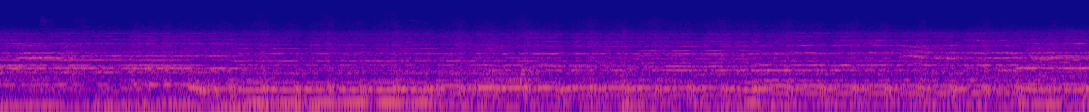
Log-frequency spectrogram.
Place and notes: Sounds from a girls' dance lesson, recorded from the first floor, across the street.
